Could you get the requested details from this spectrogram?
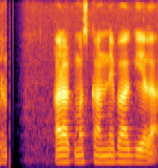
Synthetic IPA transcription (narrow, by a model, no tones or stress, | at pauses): ɾ | aɾakmaskanːepaːɡiəla̰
